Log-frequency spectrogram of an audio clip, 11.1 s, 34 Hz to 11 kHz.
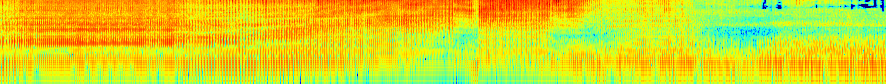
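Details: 2006 Polaris Outlaw 525 quad, gauge at 96°F; strong clean revving climbing and falling smoothly with throttle, no misses or mechanical clatter, plenty of power. Healthy running engine.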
